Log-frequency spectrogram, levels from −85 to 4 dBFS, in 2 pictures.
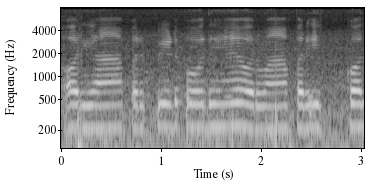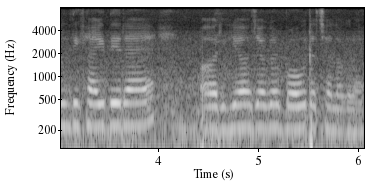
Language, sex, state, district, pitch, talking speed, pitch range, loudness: Hindi, female, Bihar, West Champaran, 215 Hz, 225 wpm, 200-220 Hz, -17 LUFS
